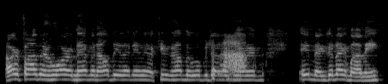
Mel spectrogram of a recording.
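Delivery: put-on child saying prayers. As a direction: recite it like a little boy speaking at last. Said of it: "He goes".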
